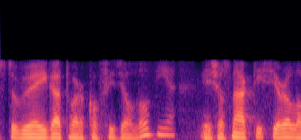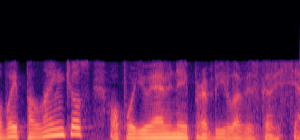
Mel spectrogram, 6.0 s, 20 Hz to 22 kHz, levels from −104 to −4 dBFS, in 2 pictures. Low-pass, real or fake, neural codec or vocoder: 3.6 kHz; fake; codec, 16 kHz, 0.5 kbps, X-Codec, WavLM features, trained on Multilingual LibriSpeech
